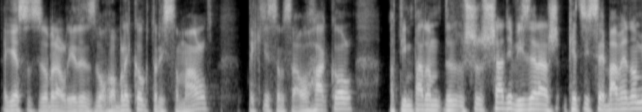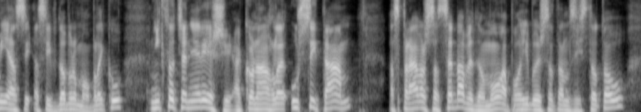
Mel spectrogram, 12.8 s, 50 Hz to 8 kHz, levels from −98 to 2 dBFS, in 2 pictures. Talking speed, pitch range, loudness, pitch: 220 wpm, 120-155 Hz, -18 LUFS, 135 Hz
